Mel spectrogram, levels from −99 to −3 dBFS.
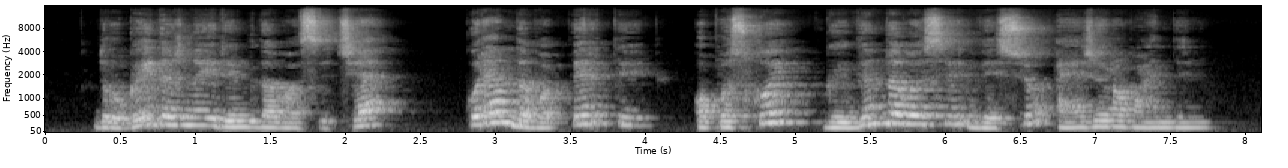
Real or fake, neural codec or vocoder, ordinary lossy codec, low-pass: real; none; AAC, 64 kbps; 14.4 kHz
